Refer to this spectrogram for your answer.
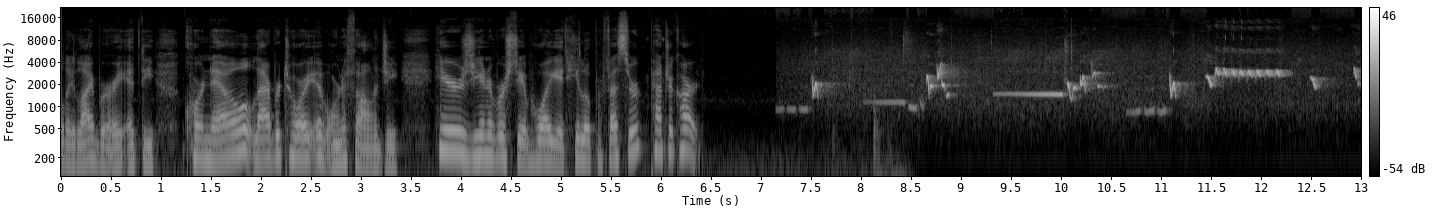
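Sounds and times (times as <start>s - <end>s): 
speech: 0.0s - 6.5s
Japanese bush warbler song: 7.2s - 13.0s.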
